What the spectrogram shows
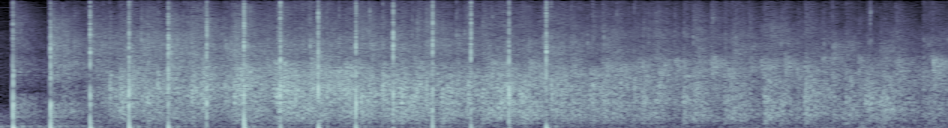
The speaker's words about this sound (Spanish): Ahora nos toca cumplir cabalmente lo que está escrito. Aplausos al Eterno.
